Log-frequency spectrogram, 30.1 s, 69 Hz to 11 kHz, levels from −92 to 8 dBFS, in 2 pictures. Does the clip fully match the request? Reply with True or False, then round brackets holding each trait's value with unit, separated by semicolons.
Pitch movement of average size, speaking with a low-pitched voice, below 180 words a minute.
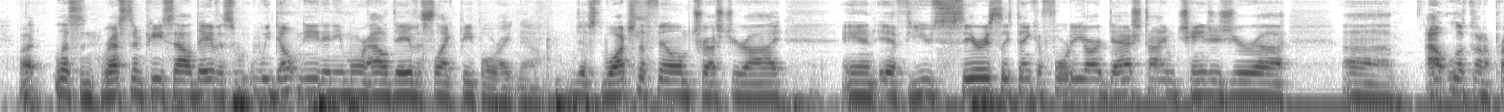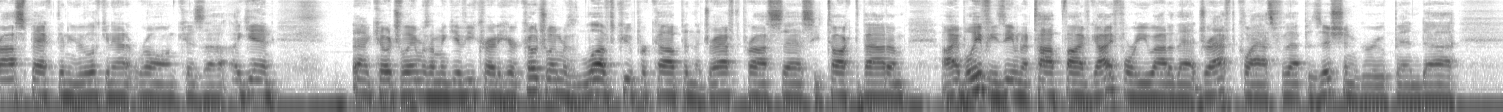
False (4.9 semitones; 125 Hz; 185 wpm)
